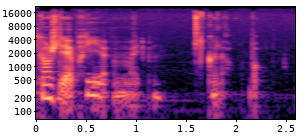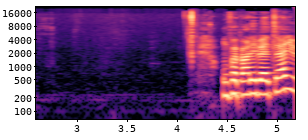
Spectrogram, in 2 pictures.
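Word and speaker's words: Conchobar: Par contre, ce héros, il a vécu sous le règne d'un roi qui s'appelle Conor. Ouais, je sais. Je suis tombée de ma chaise aussi quand je l'ai appris. Ouais, Conor.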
